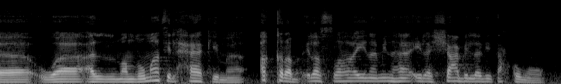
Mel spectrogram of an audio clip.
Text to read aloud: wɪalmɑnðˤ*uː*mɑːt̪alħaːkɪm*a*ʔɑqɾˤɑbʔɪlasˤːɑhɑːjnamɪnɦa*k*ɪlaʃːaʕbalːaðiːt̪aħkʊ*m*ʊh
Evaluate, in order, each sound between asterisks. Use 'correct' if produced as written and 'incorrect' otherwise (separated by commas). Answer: correct, correct, incorrect, correct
